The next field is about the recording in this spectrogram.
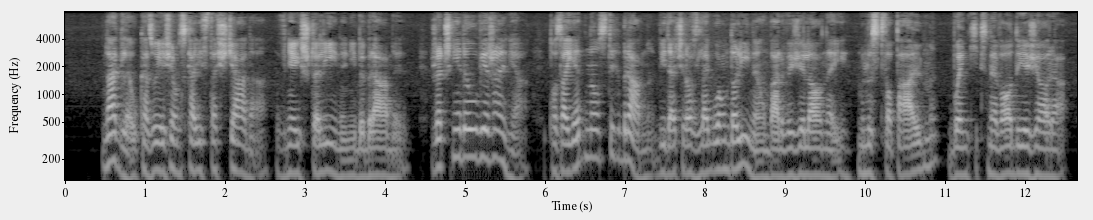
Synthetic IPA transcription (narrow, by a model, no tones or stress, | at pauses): naɡlɛ̰ukazujɛɕɛw̃skalʲist̪aɕt͡ɕana̰vɲejʂt͡ʂɛlʲinɘ̰ɲibɘbɾa̰mɘ̰ | ʐɛt͡ʂɲɛd̪ɔuvʲjɛʐɛɲa̰pɔzajɛd̪nɔ̃w̃st̪ɘɣbɾamvʲid̪at͡ɕɾɔzlɛɡwɔ̃w̃d̪ɔlʲinɛ̰w̃ba̰ɾvɘʑɛlɔnɛjmnust̪fɔpa̰lmbwɛŋkʲʰi̥t̪nɛvɔd̪ɘjɛʑɔɾa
